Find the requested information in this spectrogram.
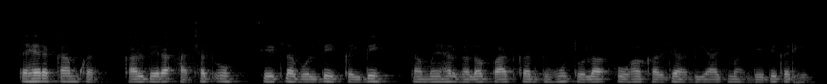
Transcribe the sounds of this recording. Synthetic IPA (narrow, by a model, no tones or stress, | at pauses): t̪ɐɦeɾɐkːaːmkɐɾ | kaːlbeːɾaʔaːt͡ʃʰɐt̪oːseːʈʰlaboːlbekɐibet̪ɐmẽɦɐɾɡʱɐloːk̚baːt̪kɐɾd̪ũːɦũt̪oːlaoːɦakɐɾd͡ʒabiaːd͡ʒmãd̪eːbekɐɾɦi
